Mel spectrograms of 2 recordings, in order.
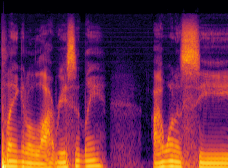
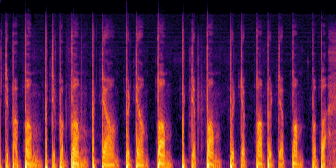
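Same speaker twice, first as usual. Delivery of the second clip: unvoiced mock drum beat, bump da bump; beatbox the jungle drums; 3 semitones lower than usual. Setting a Donkey Kong scene, mock drum beat. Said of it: "You start hearing the bump".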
